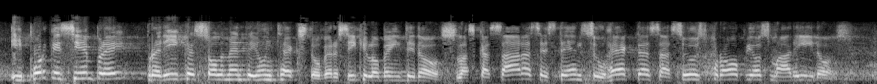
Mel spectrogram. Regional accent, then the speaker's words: United States; Spanish is a second language; also born or lived in Peru; yo nací en un rancho en los Estados Unidos, nosotros criábamos caballos y vacas y un rancho

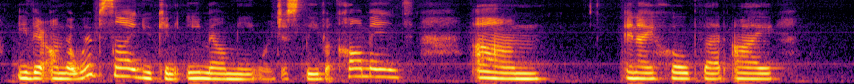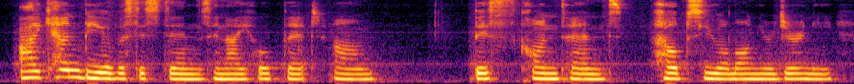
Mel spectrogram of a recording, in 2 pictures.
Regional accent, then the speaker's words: Kenya; I'm a Kenyan born performance artist

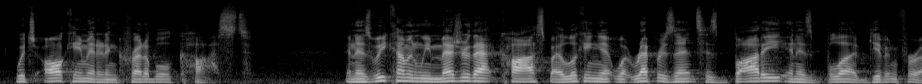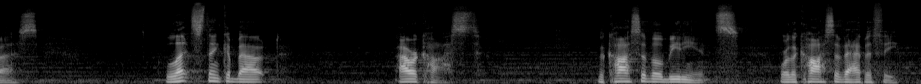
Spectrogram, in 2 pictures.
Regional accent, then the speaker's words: Alaska, United States; moved away; my hometown in alaska

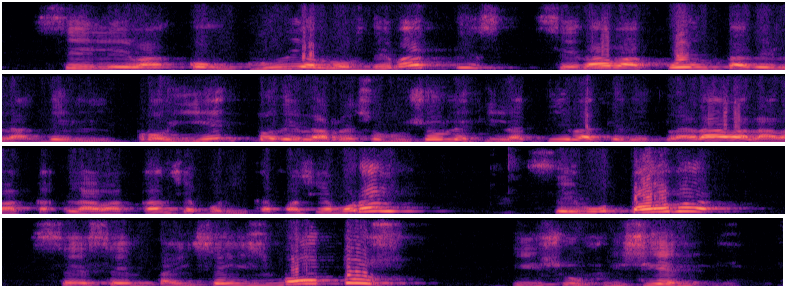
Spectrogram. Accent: Peru; como todo peruano

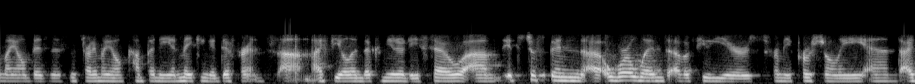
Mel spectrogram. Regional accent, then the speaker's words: Bulgaria; moved away as an adult; also born or lived in St. Louis, United States; now in United States; I was born and raised in Bulgaria

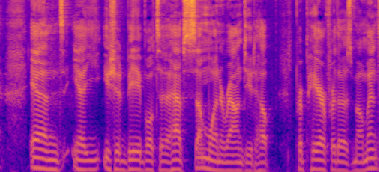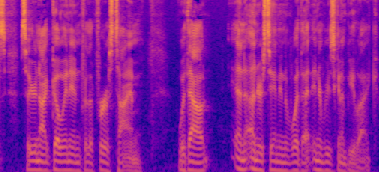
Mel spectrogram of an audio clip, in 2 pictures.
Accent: San Francisco, California, United States; now in New York City, United States; I'm originally from the Bay Area, San Francisco

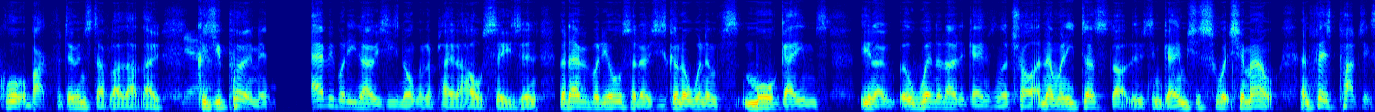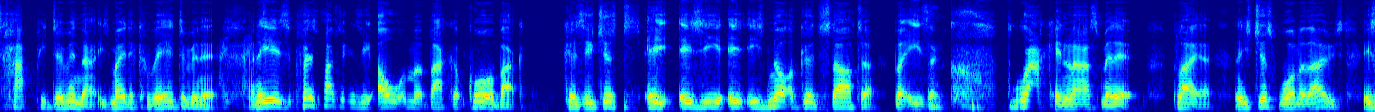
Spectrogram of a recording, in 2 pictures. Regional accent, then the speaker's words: Cornwall, South West England, United Kingdom; I'm from Cornwall

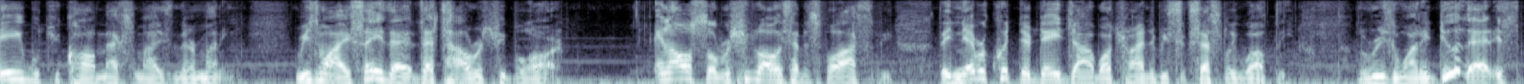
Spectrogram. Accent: East Coast, United States; now in West Coast, United States; I'm a person from the East Coast, so I'm used to Hellman's, but I'm on the West Coast

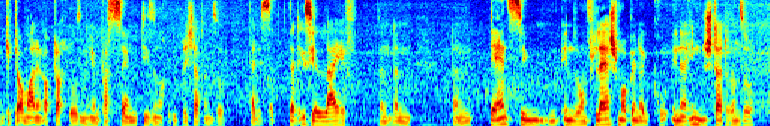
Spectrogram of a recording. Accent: Ruhr area, North Rhine-Westphalia, Germany; Aufgewachsen im Ruhrgebiet wurden wir zu dem, was wir heute sind

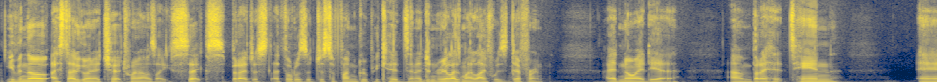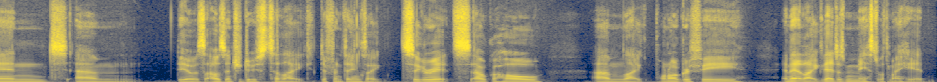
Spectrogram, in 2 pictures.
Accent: New Zealand; I'm from New Zealand

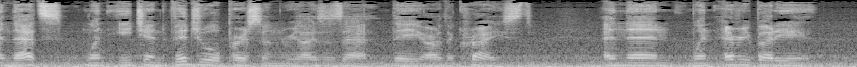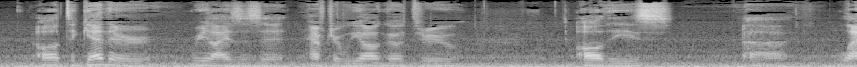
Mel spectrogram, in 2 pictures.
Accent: central Illinois, United States; I grew up in central Illinois

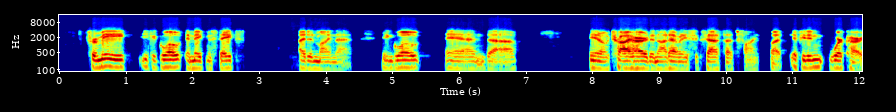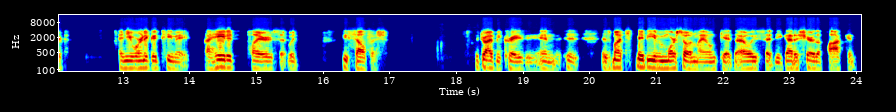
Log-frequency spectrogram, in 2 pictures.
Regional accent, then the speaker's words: Halifax, Nova Scotia, Canada; I grew up in Halifax, played for Halifax Minor

